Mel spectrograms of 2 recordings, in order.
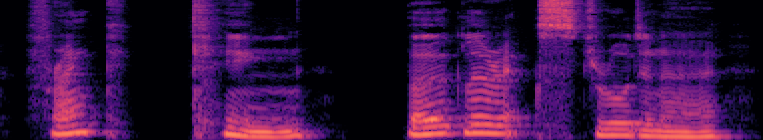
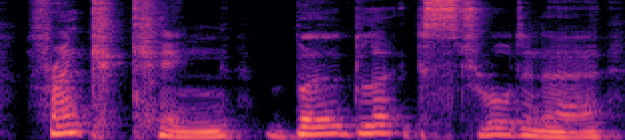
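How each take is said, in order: No difference in how they are said.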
